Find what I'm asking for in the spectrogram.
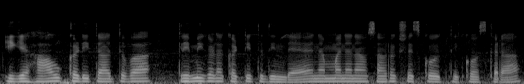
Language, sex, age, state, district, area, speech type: Kannada, male, 18-30, Karnataka, Uttara Kannada, rural, spontaneous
